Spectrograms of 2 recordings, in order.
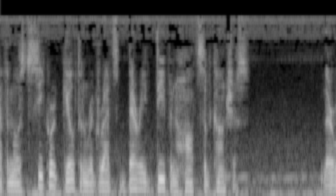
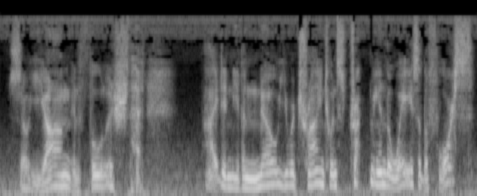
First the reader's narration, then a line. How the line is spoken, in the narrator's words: Pernikar laughed lightly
